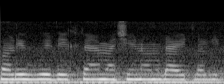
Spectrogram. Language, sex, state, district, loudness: Hindi, female, Bihar, Jahanabad, -13 LUFS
